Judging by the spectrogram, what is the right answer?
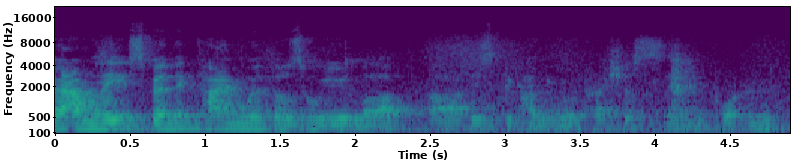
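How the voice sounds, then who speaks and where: Very deep, low pitch from a woman, with ordinary pitch variation and audible room echo. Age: 60s. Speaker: community organizer and activist. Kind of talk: panel discussion. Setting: stage with audience.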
